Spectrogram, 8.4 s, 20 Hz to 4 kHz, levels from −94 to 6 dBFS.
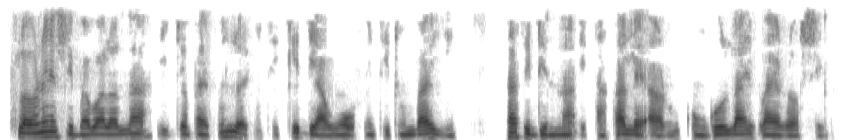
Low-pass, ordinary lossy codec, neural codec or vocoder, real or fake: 3.6 kHz; MP3, 32 kbps; none; real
